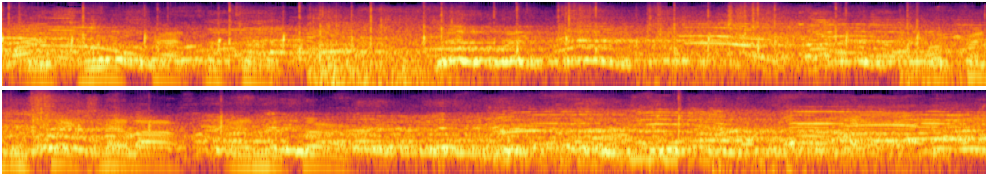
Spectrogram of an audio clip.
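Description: A basketball thuds against the floor.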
